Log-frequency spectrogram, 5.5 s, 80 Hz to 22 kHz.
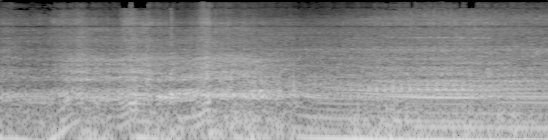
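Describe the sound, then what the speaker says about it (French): A modern Porsche 911 Carrera 4S turbo engine revs in several quick bursts, then drops into a deep, rumbling idle that swells louder, heard up close with no talking. "a une sonorité de folie pour un moteur turbo."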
